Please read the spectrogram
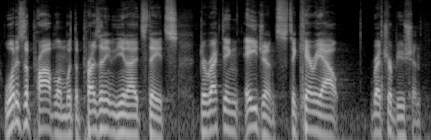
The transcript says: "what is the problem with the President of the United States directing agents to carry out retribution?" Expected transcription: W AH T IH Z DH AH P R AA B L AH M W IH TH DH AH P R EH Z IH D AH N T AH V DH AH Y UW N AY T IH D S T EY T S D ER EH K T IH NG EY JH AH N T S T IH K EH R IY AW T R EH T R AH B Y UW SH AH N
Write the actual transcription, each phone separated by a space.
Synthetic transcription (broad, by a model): W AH T IH Z DH AH P R AA B L AH M W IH DH AH P R EH Z IH D AH N T AH V DH AH Y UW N AY T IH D S T EY T S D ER EH K T IH NG EY JH AH N T S T IH K EH R IY AW T R EH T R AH B Y UW SH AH N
